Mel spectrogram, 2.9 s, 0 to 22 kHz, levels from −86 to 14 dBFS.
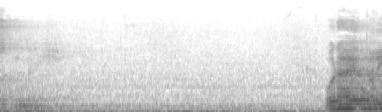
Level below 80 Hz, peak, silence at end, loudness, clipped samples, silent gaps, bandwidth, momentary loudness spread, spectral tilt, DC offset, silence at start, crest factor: -46 dBFS; -8 dBFS; 0 s; -27 LUFS; under 0.1%; none; 11 kHz; 25 LU; -7 dB/octave; under 0.1%; 0 s; 20 dB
